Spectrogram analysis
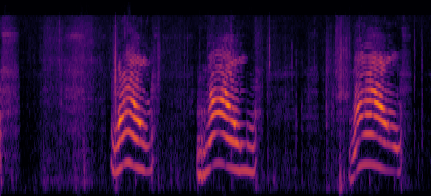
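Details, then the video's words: Baby cat calling for its absent mother, three clear plaintive meows in quick succession, each swelling upward and tailing off, with soft background rustle. "외롭고 슬픈 아기 고양이 울음소리, 엄마 어딨어~(Sad baby cat sound)"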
